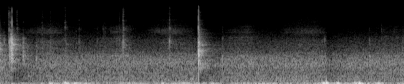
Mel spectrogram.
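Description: Spoke key turning spoke nipples while truing a bicycle wheel: two sharp clicks about two seconds apart, with a few fainter ticks, over a low background rumble.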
